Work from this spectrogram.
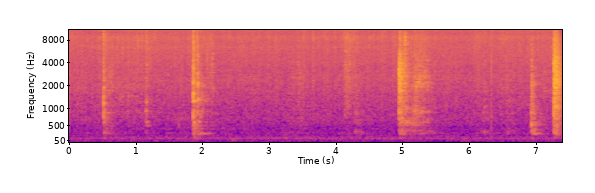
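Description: Chicken fried rice sizzling on a grill under a steady frying hiss, broken by several sharp scraping bursts as a spatula turns and flips the rice, close and loud.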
